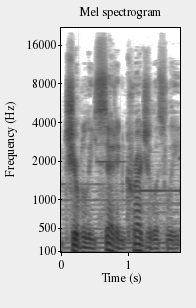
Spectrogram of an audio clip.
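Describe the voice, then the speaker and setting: Deep-voiced man narrating a story. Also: a little fast, a bit bright. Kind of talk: scripted dramatic story narration. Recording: music under the voice.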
